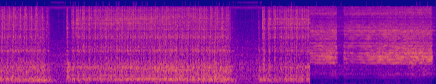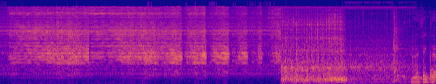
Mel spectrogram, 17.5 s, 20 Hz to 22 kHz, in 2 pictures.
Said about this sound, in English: I'm going to use a 3/8 inch bowl gouge and commence to removing that tenon.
